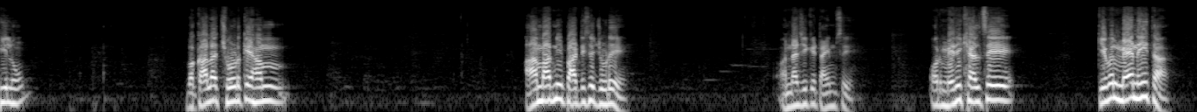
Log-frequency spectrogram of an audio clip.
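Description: A middle-aged man speaks calmly into a microphone in short bursts with pauses.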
